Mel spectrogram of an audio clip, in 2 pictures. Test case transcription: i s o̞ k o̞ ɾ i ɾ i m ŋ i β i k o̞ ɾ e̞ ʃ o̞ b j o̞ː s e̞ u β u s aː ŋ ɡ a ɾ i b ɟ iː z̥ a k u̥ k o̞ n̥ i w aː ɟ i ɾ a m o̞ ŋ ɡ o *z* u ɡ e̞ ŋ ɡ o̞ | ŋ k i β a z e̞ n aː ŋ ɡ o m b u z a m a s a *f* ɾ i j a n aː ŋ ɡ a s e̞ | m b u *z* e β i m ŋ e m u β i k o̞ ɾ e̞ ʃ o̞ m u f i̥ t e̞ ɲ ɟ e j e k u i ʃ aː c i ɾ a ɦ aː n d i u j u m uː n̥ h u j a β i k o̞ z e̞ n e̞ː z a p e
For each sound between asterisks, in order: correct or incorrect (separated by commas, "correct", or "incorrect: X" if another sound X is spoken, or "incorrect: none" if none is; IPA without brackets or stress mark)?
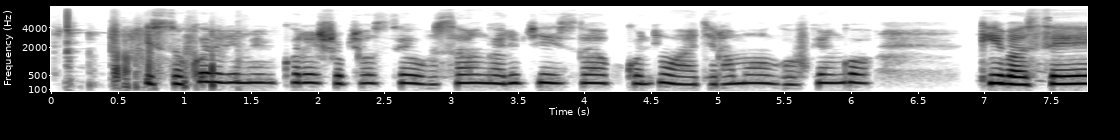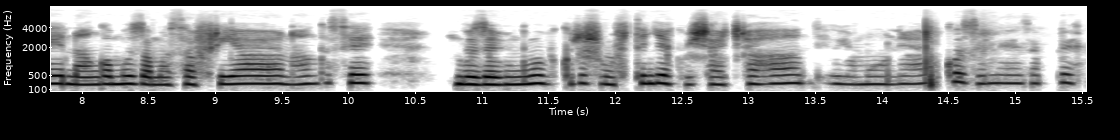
incorrect: v, correct, correct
